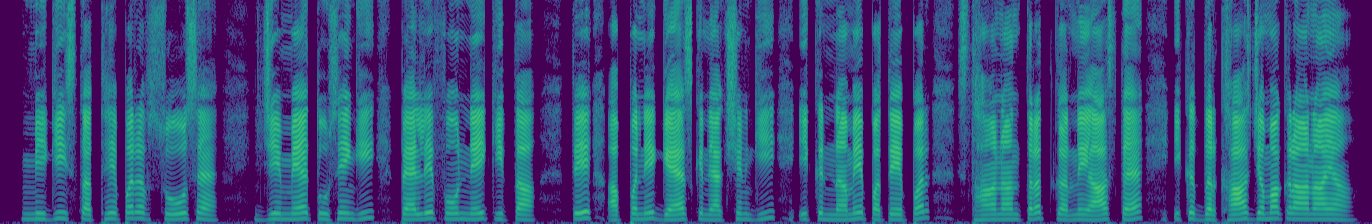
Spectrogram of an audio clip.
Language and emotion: Dogri, sad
